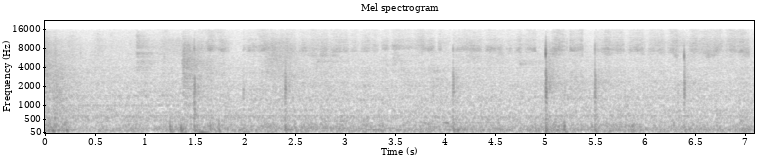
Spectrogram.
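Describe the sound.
Handwriting makes soft, scratchy strokes with a few sharper taps scattered among them. The sound is faint and steady throughout, with no voices.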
